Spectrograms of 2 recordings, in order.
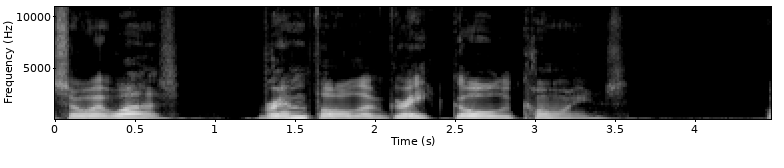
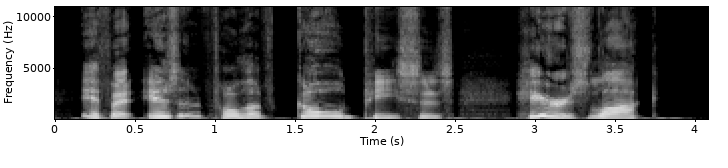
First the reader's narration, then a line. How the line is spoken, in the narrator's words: she cried, fair amazed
